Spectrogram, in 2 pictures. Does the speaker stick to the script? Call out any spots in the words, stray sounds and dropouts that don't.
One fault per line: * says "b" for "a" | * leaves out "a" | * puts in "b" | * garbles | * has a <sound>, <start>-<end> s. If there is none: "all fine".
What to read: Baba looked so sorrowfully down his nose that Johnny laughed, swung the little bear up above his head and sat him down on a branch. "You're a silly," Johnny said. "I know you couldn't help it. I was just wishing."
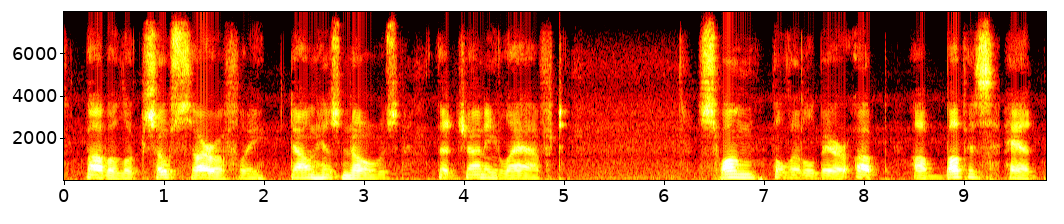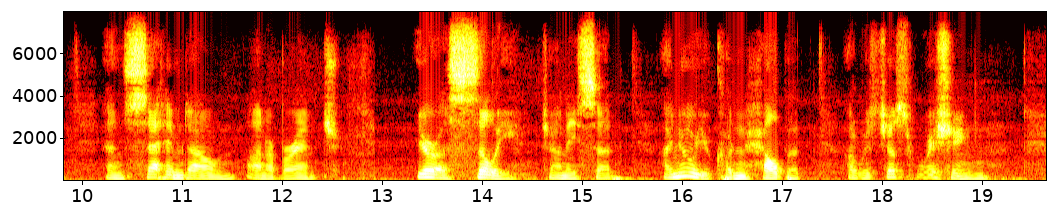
all fine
